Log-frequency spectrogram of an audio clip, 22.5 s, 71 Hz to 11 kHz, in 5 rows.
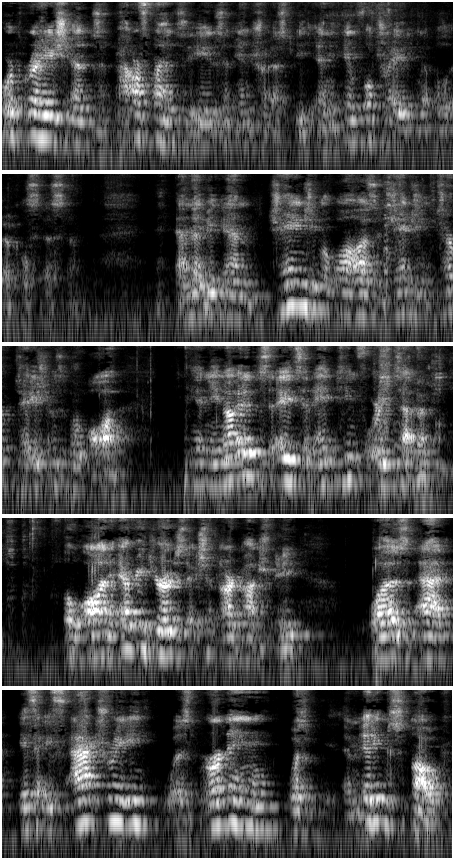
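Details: Spasmodic dysphonia in an adult man, self-reported as spasmodic dystonia with onset at age 42 causing voice tremble; he says it is painless and lessens or goes away after speaking a while.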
